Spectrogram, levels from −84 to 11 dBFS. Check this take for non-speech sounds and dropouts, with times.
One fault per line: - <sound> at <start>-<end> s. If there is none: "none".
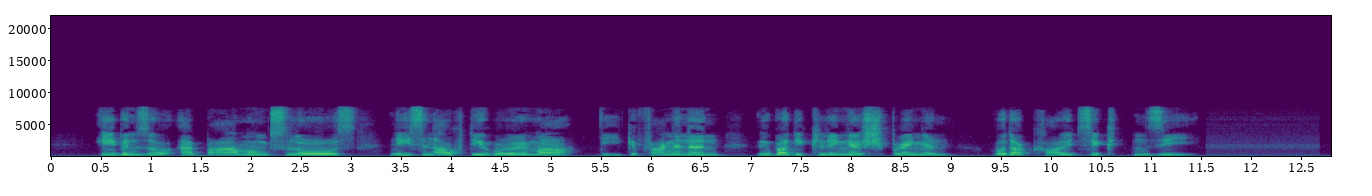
none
